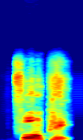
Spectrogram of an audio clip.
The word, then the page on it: foreplay: Indian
